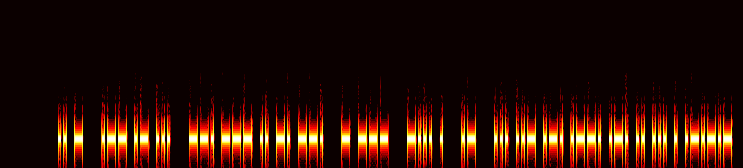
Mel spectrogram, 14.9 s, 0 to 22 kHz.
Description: Morse code, heard as a keyed tone, about 22 wpm, 700 Hz. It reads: IT WAS GOING TO BE A SURPRISE.
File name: practice / 22wpm / Sentences with 4-Word Phrases - 22wpm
